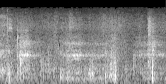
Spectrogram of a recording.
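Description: Faint footsteps on a concrete floor.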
